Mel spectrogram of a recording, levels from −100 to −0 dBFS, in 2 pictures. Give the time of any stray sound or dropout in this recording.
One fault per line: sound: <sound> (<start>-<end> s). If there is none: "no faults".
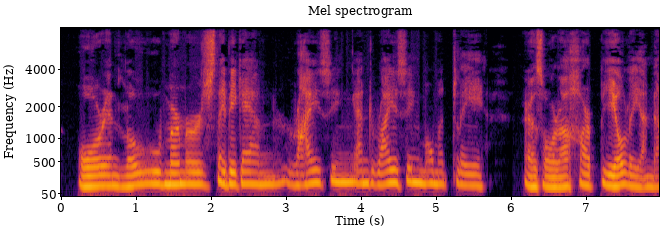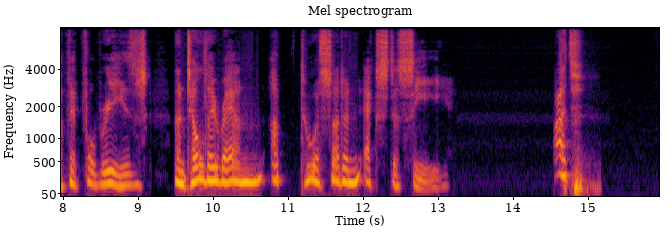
sound: sneeze (14.6-15.2 s)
